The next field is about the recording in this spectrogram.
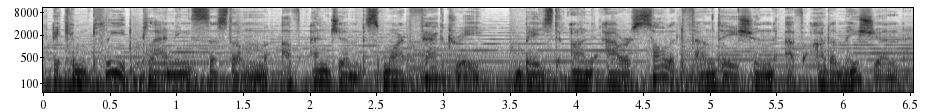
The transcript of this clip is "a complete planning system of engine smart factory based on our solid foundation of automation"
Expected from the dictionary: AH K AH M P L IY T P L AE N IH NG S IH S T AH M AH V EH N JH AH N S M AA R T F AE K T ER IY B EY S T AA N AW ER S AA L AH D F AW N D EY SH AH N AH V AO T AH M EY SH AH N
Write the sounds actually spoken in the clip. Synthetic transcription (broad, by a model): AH K AH M P L IY T P L AE N IH NG S IH S T AH M AH V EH N JH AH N S M AA R T F AE K T ER IY B EY S T N AW ER S AA L AH D F AW N D EY SH AH N AH V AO T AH M EY SH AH N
